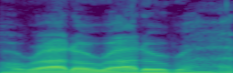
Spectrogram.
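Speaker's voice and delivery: woeful put-on American accent. Speaker says alright three times in a woeful american accent. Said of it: "That was my woeful American accent".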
